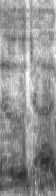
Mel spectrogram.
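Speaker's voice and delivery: mock excited, worked-up hype-man cheering. Retelling coworkers cheering on a friend: imitating coworkers hyping someone up. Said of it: "they gassing and shit, going crazy".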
